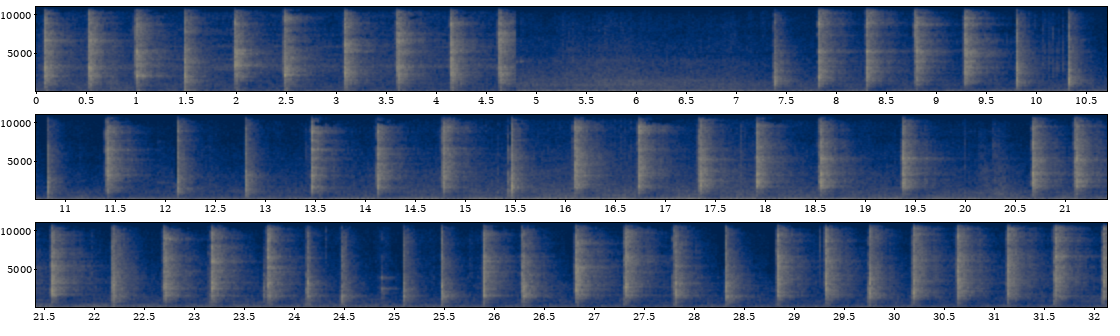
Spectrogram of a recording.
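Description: A machete blade striking a bamboo pole over and over, sharp ringing chops about two to three a second, with a pause of a few seconds near the start.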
